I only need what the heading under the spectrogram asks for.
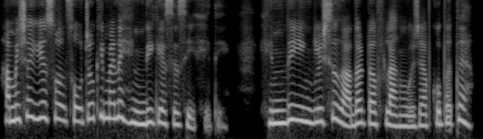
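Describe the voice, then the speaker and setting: A woman's voice: on the high side, fast, warm tone, no echo, clean studio sound. A woman English teacher in a podcast interview, explaining tips step by step and spelling long words out letter by letter.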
